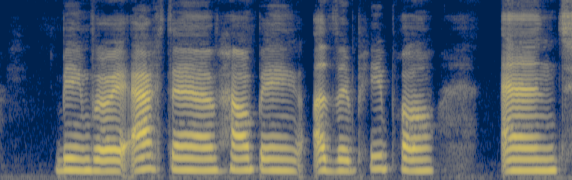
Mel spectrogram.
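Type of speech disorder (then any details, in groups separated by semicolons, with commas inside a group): Bulbar dysarthria; bulbar onset ALS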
